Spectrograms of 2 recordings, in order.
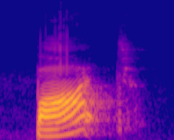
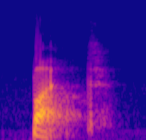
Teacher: Notice how much more my jaw drops for the ah sound for the short O than for the short U.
